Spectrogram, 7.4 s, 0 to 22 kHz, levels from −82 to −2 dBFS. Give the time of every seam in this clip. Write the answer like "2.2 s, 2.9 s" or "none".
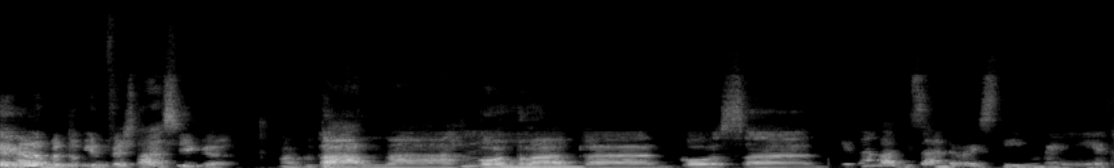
5.4 s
